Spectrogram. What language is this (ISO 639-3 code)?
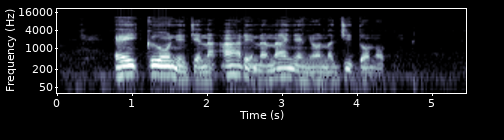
hux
